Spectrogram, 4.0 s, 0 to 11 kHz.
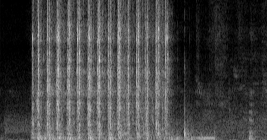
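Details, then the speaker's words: Starter motor off a David Brown 990 diesel tractor abandoned 20 years after tipping over while running, reassembled and bench tested: rough uneven whirring chatter about seven pulses a second, stops after two seconds; worn commutator needs the lathe. "Something's still not right there. that comm needs to be put in the lathe, so I'll put that aside for now and work on that later."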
